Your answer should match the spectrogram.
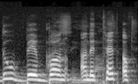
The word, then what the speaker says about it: Dube: As our African Hero series bulletin says, Lucky Philip Dube, pronounced Dube, born on the 3rd of August 1964 at Emolo, Transvaal, now called Pumalanga.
